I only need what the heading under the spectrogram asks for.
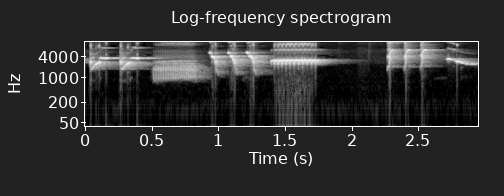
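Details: Asian pied starling song used to provoke other starlings into singing with rich fill-in material: bright chattering and high whistled notes, a buzzy rasp, then a short pause before more clipped chirps and a falling whistle.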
